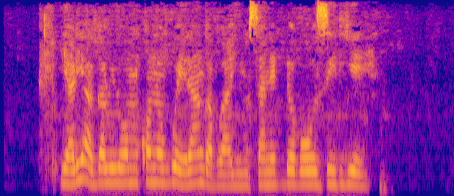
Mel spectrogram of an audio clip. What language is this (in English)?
Ganda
